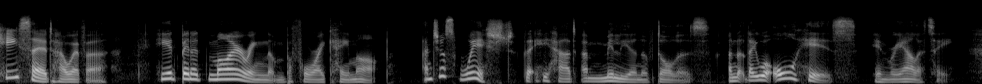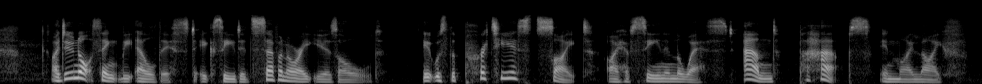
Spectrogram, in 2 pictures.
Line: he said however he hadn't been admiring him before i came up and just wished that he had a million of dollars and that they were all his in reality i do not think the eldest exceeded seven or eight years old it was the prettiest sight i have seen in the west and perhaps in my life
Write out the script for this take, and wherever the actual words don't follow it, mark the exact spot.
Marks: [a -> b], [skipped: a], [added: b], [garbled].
he said however he [hadn't -> had] been admiring [him -> them] before i came up and just wished that he had a million of dollars and that they were all his in reality i do not think the eldest exceeded seven or eight years old it was the prettiest sight i have seen in the west and perhaps in my life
